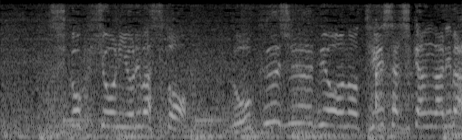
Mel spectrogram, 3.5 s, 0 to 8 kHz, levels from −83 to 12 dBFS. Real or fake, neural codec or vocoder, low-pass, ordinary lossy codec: real; none; 7.2 kHz; none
